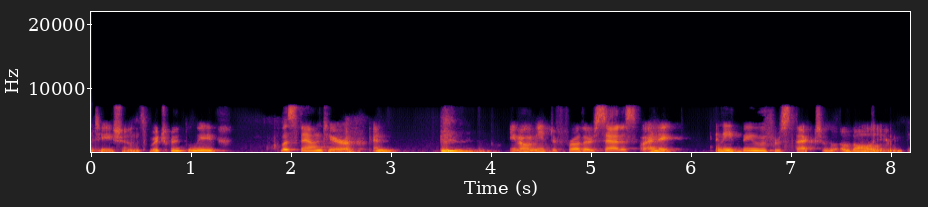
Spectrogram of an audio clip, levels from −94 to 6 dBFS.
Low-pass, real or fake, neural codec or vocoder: 7.2 kHz; fake; codec, 16 kHz, 1 kbps, X-Codec, HuBERT features, trained on balanced general audio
